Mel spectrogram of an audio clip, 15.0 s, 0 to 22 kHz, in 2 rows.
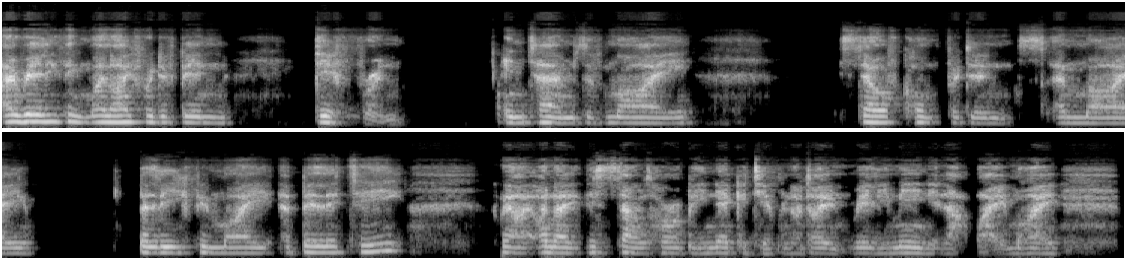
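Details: Adult woman, former preemie, who spent about 5 months in the NICU mostly on a ventilator and oxygen; vocal cord paralysis from ventilation.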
